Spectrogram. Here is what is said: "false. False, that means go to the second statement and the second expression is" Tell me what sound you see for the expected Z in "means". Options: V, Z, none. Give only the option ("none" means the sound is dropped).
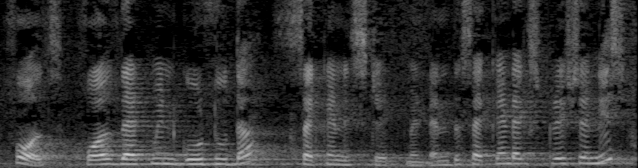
none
